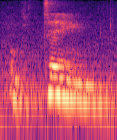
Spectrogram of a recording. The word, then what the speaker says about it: obtain: Obtain. Exactly. Obtain. That's the same idea. The stressed syllables, the last one. So obtain. Obtain.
